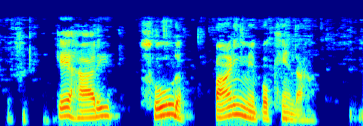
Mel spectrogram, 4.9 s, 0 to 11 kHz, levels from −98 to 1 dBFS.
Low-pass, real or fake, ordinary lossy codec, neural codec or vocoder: 7.2 kHz; real; Opus, 64 kbps; none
